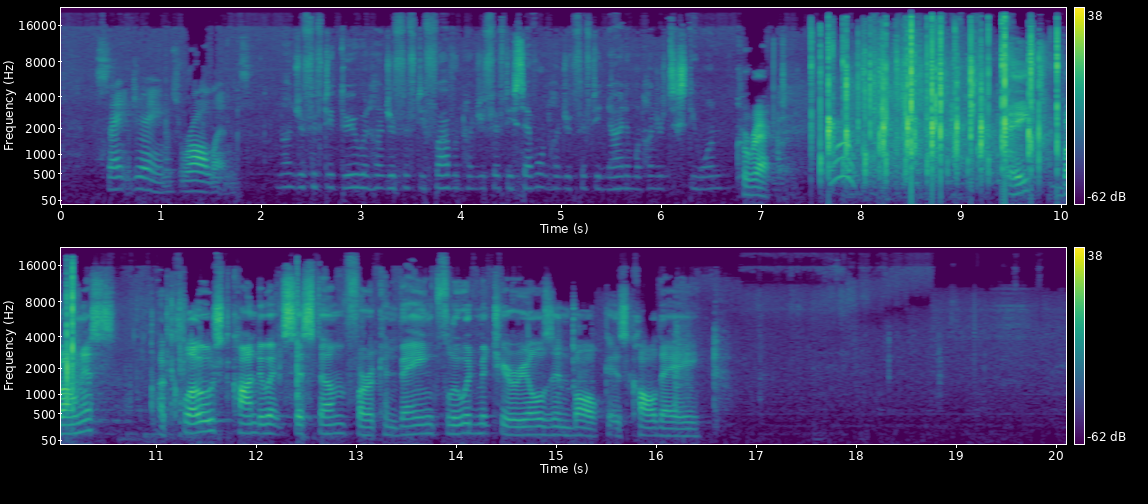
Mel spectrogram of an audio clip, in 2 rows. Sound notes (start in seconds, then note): 7.4 audience applauding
